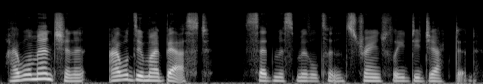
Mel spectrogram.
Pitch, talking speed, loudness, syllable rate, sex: 175 Hz, 175 wpm, -19 LUFS, 5.1 syllables/s, female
